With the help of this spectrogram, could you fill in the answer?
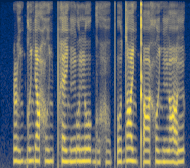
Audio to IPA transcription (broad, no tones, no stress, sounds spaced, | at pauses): ɭ ɔ̤ ʎ ɡ ɔ ʎ ɾ ɑ h ɔ̤ ʎ pʰ ɛ ʎ ŋ o n o ɡ o̤ h ɔ̤ pʼ o d ɑ ʎ kʼ ɑ x ɔ ʎ ŋ ɑ ŋ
